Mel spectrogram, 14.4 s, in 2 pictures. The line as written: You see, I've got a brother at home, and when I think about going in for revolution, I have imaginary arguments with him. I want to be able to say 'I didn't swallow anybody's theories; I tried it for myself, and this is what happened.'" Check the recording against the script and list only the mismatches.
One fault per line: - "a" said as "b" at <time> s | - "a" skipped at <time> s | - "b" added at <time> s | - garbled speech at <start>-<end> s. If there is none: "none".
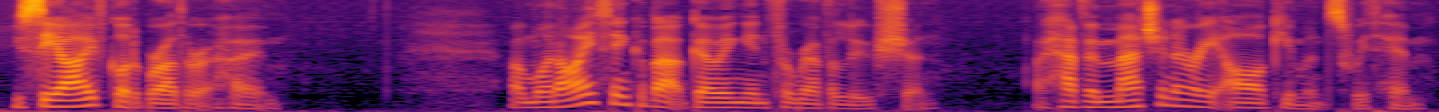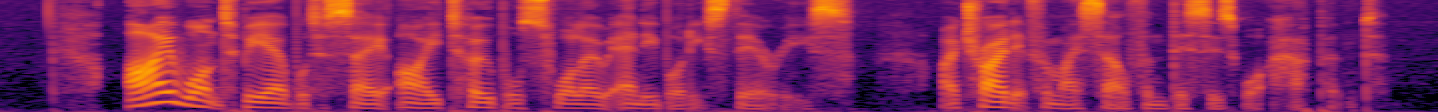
- "didn't" said as "tobel" at 9.4 s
